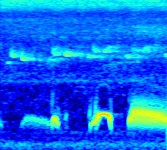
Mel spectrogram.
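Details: Local spotted dove, a lively bird used as a trapping lure, makes a brief run of hollow coos: a soft level note, a short rise, then two loud sustained coos, with a faint high chirp behind.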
